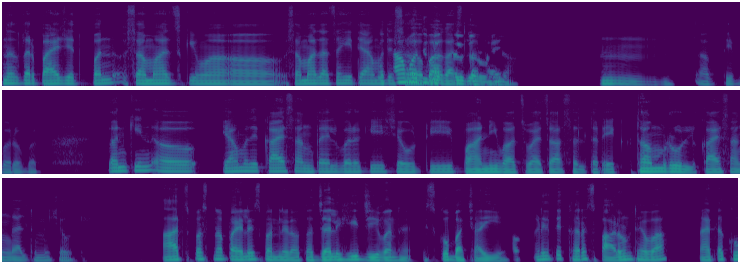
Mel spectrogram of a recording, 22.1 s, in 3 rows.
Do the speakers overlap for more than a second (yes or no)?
yes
